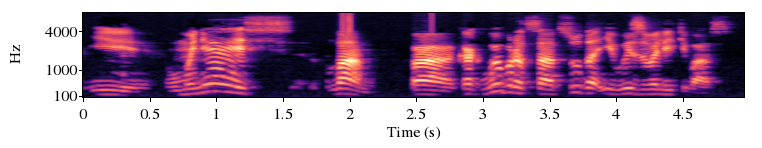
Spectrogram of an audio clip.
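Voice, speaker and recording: A man's voice: fairly high pitch, animated, measured pace, muffled recording. A man acting out and narrating an improvised video game skit.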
